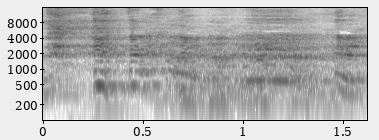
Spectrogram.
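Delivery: delighted open laugh; real laugh. Real, not acted. Laughs at child's gasp.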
